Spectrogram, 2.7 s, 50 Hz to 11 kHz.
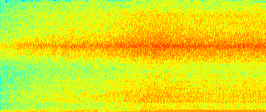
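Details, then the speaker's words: Ford engine won't rev past about 4000 rpm: revs climb under throttle, then flatten and hang; diagnostics flagged the accelerator pedal, but the air filter was found clogged. "всё всё всё видите не идёт ещё раз всё не идёт до четырёх идёт и всё"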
